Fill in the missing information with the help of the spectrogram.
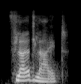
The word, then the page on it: floodlight: Indian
